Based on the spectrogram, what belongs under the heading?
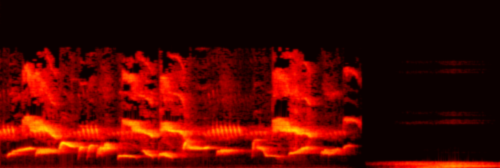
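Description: Birdsong: a quick run of chirps and sliding warbled notes that stops about four and a half seconds in. It is followed near the end by a low rushing swell of noise.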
